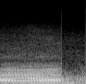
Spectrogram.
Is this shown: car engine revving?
yes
